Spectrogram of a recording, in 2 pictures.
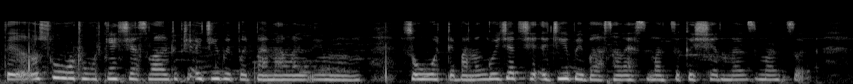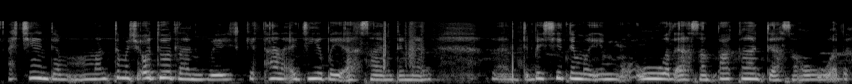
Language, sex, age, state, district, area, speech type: Kashmiri, female, 18-30, Jammu and Kashmir, Srinagar, rural, spontaneous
